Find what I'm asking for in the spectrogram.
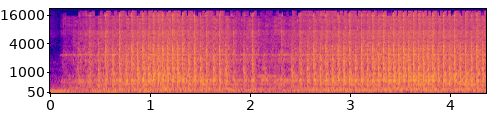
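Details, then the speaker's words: Mid-1980s Yamato sewing machine sold by Seongnam Mising, Korea, repaired, winding a bobbin: quick even mechanical clatter about four beats a second with light whir, no binding or knocking; normal running. "지금 이제 북실을 감는 모양입니다. 그렇죠? 이렇게 통과해서 북실을 감고 있고요."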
